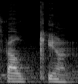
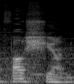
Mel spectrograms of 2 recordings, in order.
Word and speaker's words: Falchion: No, it's Falcon. I know there's a CH, but the H is silent. It's Falcon. Jesus. Falcon. A Falchion.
